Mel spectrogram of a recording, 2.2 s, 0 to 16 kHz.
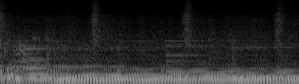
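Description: Live blues-rock trio playing: electric guitar and bass holding chords over a drum kit, with a sharp drum or cymbal hit about every 0.7 s. The bass note shifts lower about half a second in.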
